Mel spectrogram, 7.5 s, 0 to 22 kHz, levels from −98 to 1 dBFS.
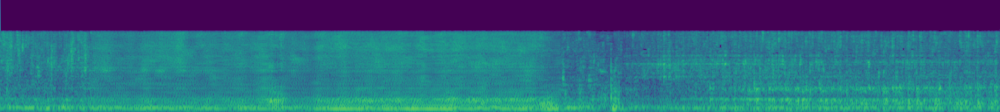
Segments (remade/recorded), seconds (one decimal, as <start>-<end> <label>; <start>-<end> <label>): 0.0-0.7 recorded; 0.7-4.2 remade; 4.2-7.5 recorded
